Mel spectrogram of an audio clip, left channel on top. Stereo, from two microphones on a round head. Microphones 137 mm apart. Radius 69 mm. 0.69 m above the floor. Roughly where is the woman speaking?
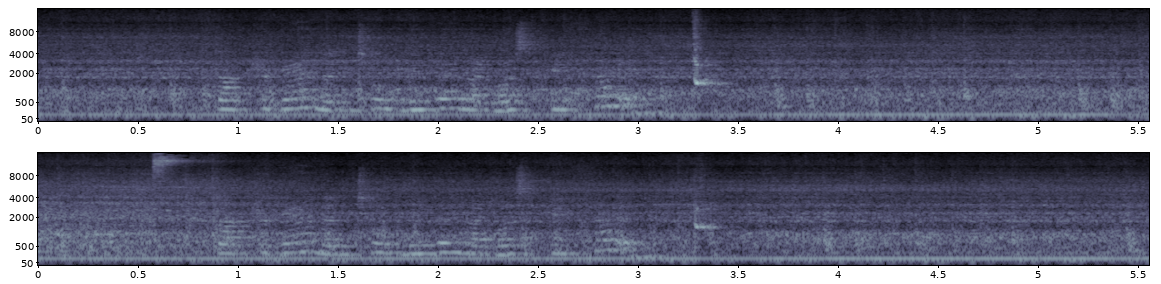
Centre.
